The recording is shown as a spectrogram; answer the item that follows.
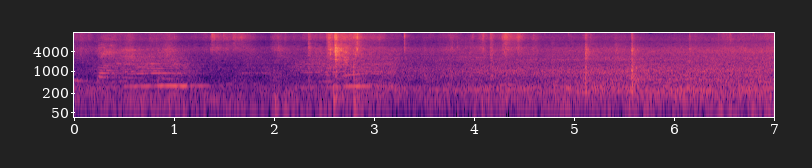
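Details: Calves arriving by truck call in short, fairly faint moos early on, one near the start and a briefer one a couple of seconds later, half buried in steady low engine-like rumble and scattered clatter.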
